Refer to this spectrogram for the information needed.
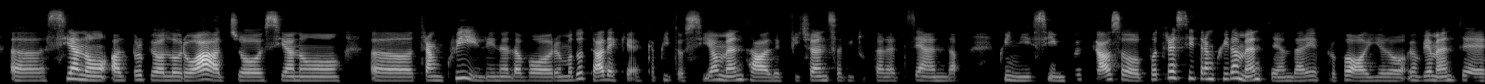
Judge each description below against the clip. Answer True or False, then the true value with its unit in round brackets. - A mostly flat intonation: True (2.3 semitones)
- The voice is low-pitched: False (185 Hz)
